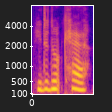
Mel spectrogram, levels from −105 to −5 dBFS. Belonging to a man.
No: female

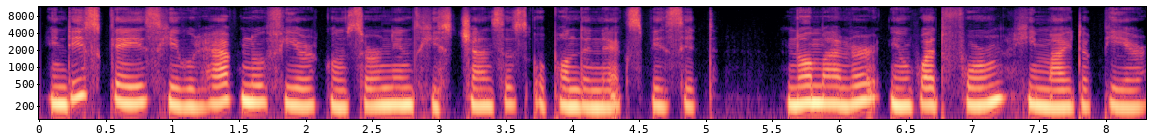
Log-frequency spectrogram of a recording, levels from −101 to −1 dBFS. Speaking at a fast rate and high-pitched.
No: average, 165 wpm; high, 220 Hz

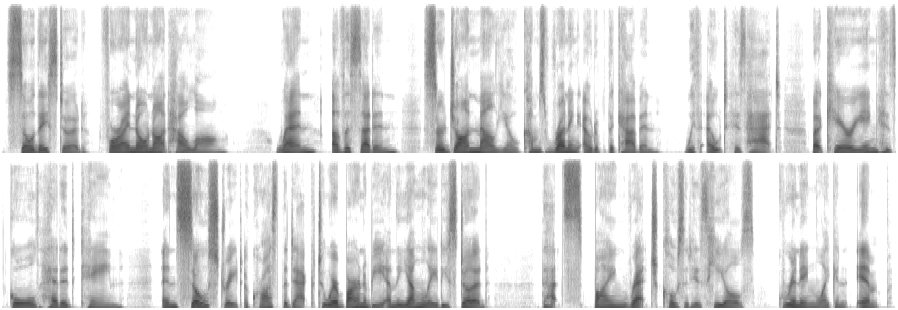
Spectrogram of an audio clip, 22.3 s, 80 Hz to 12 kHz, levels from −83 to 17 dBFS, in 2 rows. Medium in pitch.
Yes: medium, 180 Hz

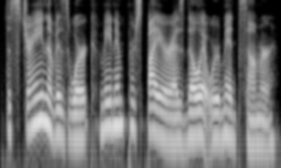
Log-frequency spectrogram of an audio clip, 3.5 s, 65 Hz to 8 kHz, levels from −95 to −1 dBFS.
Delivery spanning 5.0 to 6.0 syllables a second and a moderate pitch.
Yes: 5.5 syllables/s; medium, 170 Hz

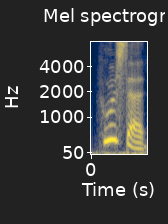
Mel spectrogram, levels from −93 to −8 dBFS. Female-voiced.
Yes: female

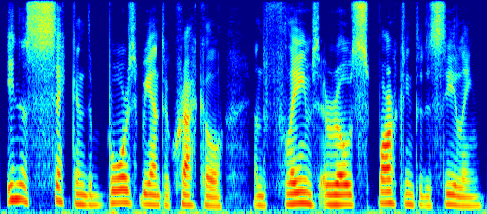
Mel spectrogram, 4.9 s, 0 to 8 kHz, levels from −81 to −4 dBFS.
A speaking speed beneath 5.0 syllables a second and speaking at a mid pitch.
No: 5.4 syllables/s; medium, 145 Hz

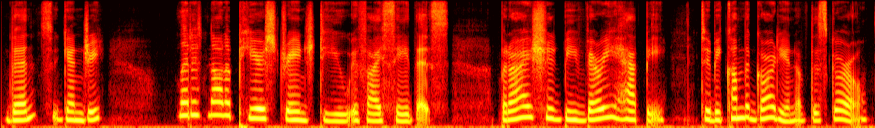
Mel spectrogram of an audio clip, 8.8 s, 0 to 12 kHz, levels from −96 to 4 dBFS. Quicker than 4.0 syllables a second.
Yes: 5.0 syllables/s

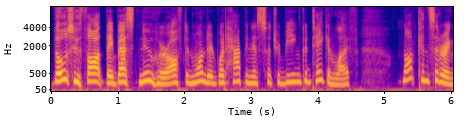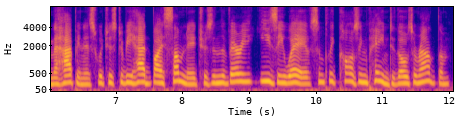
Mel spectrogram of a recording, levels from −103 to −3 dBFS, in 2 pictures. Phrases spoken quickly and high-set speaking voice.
Yes: fast, 215 wpm; high, 210 Hz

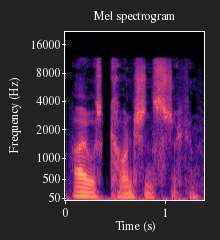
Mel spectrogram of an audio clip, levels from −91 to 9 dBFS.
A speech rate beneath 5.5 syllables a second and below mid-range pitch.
No: 5.8 syllables/s; very low, 85 Hz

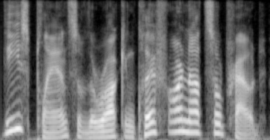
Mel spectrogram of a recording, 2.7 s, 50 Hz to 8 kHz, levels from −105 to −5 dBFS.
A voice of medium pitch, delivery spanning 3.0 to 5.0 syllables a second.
Yes: medium, 155 Hz; 4.9 syllables/s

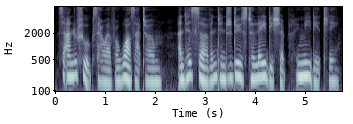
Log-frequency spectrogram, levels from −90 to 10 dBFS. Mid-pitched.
Yes: medium, 180 Hz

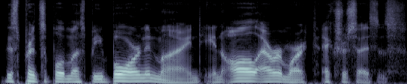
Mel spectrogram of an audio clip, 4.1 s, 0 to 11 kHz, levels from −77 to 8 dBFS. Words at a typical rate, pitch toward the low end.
Yes: average, 175 wpm; low, 100 Hz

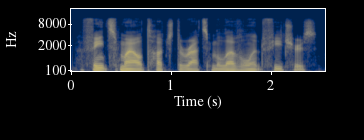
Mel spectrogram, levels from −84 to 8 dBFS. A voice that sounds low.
Yes: low, 110 Hz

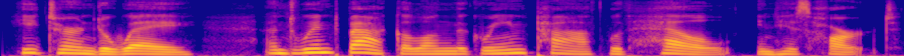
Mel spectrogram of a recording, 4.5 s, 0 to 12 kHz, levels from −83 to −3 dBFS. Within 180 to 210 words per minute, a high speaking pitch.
No: average, 200 wpm; medium, 170 Hz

